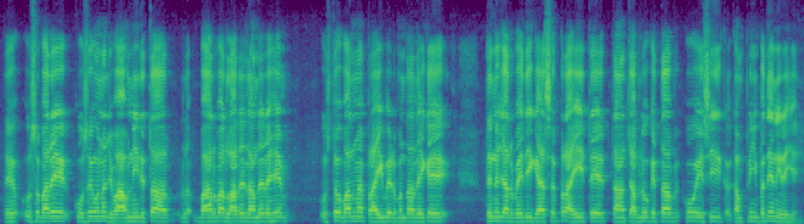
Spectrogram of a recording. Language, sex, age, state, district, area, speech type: Punjabi, male, 60+, Punjab, Rupnagar, rural, spontaneous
